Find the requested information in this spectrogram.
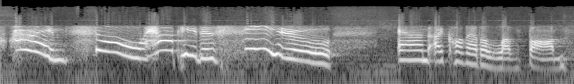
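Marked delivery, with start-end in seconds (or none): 0.1-3.3 put-on high, slow, beaming little boy; happy child. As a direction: gush it like a delighted kid. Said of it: "he's like".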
